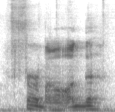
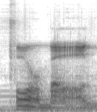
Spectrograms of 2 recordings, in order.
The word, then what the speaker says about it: Furbolg: There are some Furbolg. I'm pretty sure the pronunciation's unambivalent about that one, but the computer pronounces it like Forbog or something like weird like that.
